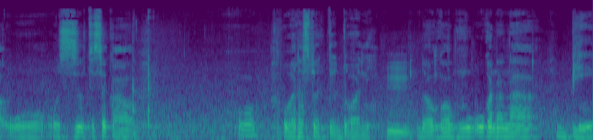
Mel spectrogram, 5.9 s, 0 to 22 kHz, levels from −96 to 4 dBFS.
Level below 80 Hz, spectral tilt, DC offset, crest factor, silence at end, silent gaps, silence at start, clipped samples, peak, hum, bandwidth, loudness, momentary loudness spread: -68 dBFS; -5 dB/octave; under 0.1%; 18 dB; 0 s; none; 0 s; under 0.1%; -20 dBFS; none; 16.5 kHz; -37 LUFS; 15 LU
